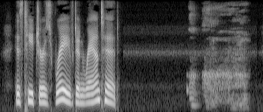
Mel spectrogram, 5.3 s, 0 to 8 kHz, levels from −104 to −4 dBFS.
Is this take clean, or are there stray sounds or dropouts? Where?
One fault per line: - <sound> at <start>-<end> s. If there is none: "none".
- throat clearing at 3.7-5.0 s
